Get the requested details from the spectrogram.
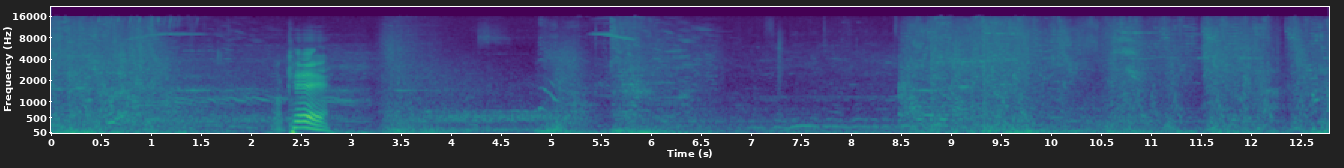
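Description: Fantasy combat effects whoosh, zap and clash in a fast video game fight.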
